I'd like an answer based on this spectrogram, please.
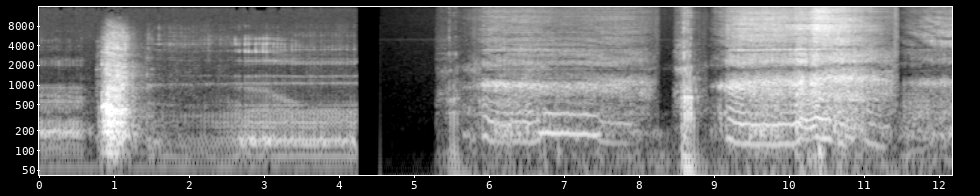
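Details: Lion sounds in spliced pieces: a sharp loud cough-like burst, a droning moan, a pause, then long grating roars with a strong low tone and a short percussive thump.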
